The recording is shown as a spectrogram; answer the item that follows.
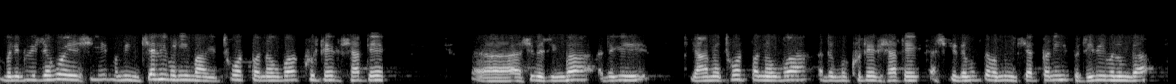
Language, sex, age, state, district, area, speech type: Manipuri, male, 60+, Manipur, Thoubal, rural, conversation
